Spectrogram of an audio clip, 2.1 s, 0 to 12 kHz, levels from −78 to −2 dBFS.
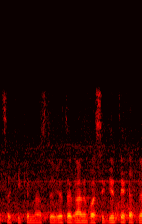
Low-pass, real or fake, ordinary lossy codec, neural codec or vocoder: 7.2 kHz; real; Opus, 64 kbps; none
